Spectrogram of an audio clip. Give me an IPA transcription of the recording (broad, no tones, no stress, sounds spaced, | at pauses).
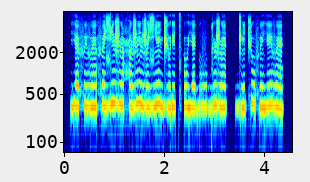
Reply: j ɛ f e v ɛ̃ f ɛ ʑ i ʐ ẽ ħ ɛ ʐ ĩ ʐ ɛ ʑ ẽ d͡ʒ ʊ ɾʲ e t͡sʼ ʊ j ɛ ɡ ʊ v ʊ ɡ ɨ ʐ ɛ̃ | d͡ʒ ẽ t͡ʃ ʊ f ẽ j e v ɛ̃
